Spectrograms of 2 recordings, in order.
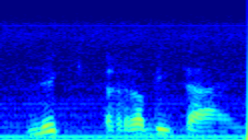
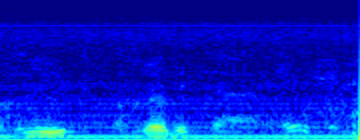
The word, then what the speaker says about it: Luc Robitaille: I'm here with the slightly difficult-to-pronounce Luc Robitaille, or how do we say it in French? Luc Robitaille. Luc Robitaille. Well, that's pretty good. He said it right.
